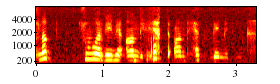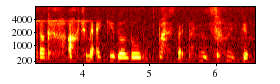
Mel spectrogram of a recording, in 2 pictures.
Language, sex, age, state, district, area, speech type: Kashmiri, female, 30-45, Jammu and Kashmir, Bandipora, rural, spontaneous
